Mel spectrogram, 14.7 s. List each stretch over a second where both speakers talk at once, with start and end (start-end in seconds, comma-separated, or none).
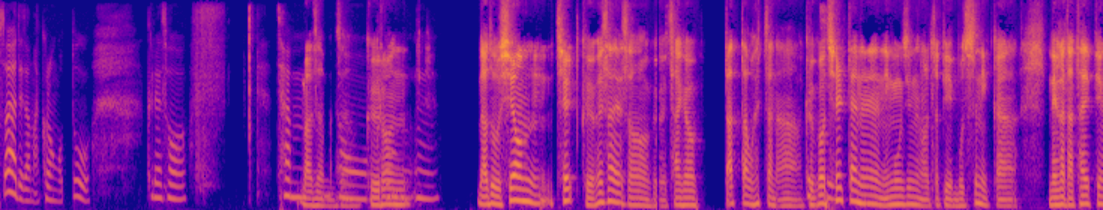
4.0-5.5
